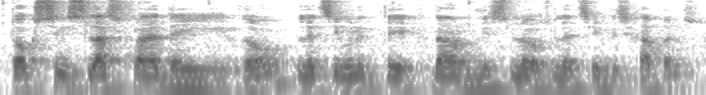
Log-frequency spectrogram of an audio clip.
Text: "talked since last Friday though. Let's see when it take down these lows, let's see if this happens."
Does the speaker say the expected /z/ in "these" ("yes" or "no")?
no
